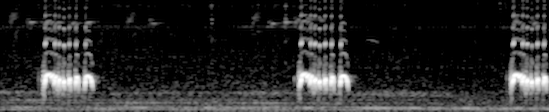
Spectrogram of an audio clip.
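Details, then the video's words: Zebra dove song of repeated, quick, trilling coo bursts, roughly one every three seconds, clear over faint low background hum. "TERAPI PERKUTUT MOGOK BUNYI PALING TOP"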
